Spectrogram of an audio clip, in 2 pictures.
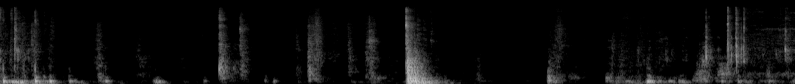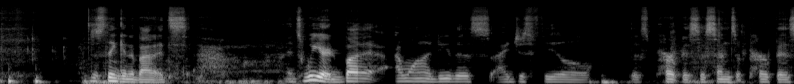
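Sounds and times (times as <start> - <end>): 
small knocks and shuffling: 0.0 - 4.0, 4.7 - 9.5, 13.8 - 15.8
door being shut: 4.0 - 4.5
speech: 8.9 - 10.1, 10.8 - 15.8.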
